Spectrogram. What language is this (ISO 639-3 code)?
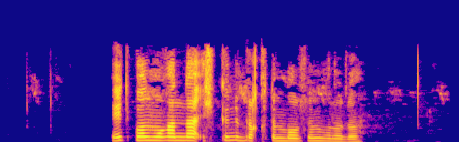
uig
